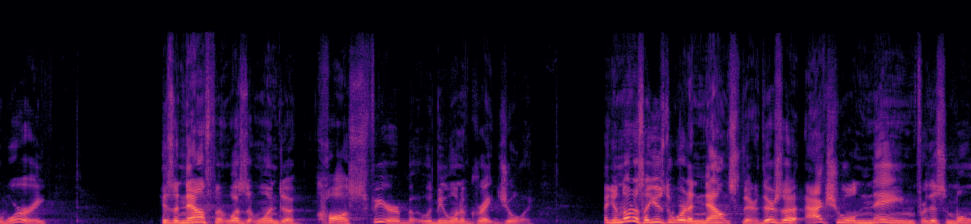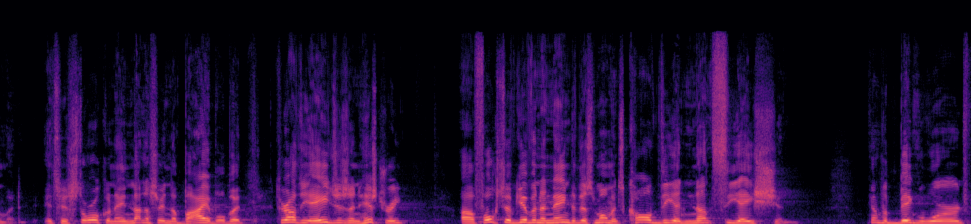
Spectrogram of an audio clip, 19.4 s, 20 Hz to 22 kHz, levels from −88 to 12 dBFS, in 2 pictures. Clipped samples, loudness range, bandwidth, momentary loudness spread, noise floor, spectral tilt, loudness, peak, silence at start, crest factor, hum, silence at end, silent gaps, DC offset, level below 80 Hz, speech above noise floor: under 0.1%; 4 LU; 18.5 kHz; 11 LU; -73 dBFS; -5.5 dB/octave; -19 LUFS; -2 dBFS; 0 s; 18 dB; none; 0.05 s; none; under 0.1%; -82 dBFS; 54 dB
